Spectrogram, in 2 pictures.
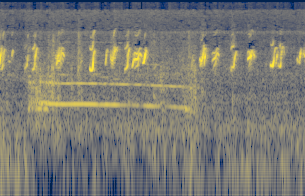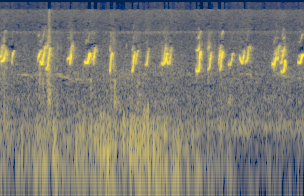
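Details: Baby chicks chirping: quick high peeps from several birds, with a long, level, lower whistle running through the first two seconds and a soft thud later.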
